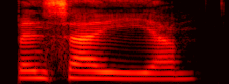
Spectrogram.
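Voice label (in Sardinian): "pensaia", female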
